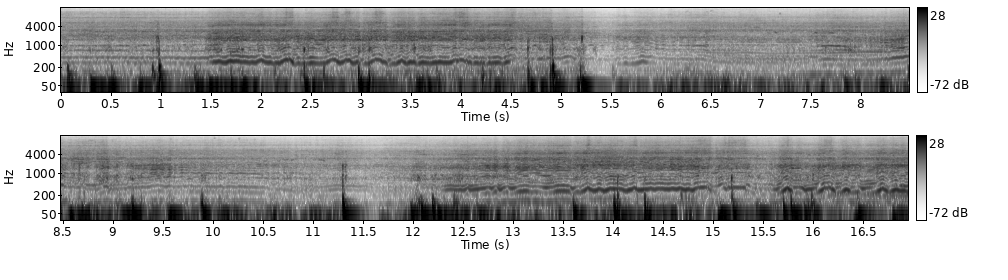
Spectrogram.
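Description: Wind buffets loudly against a helmet.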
